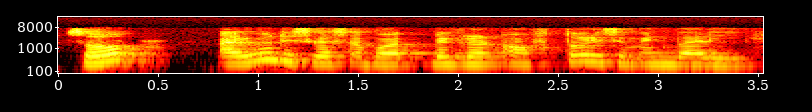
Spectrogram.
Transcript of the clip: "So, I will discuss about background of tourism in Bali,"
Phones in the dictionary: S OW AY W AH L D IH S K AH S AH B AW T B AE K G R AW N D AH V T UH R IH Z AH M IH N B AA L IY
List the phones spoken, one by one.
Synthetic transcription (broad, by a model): S OW AY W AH N D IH S K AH S AH B AW T B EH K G R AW N AH F T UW R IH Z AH M IH N B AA L IY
